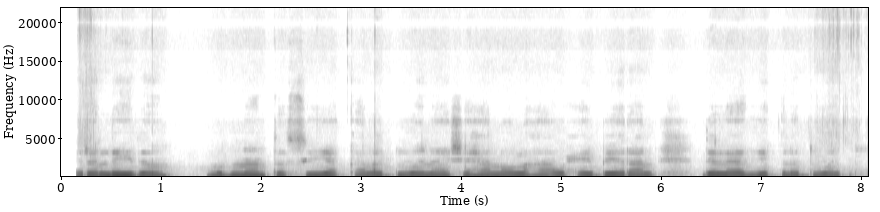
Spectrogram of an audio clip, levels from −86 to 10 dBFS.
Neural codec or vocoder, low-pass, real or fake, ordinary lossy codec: none; none; real; none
